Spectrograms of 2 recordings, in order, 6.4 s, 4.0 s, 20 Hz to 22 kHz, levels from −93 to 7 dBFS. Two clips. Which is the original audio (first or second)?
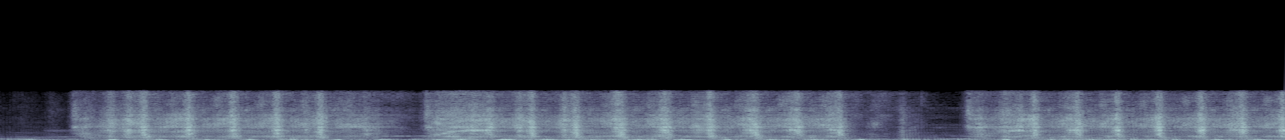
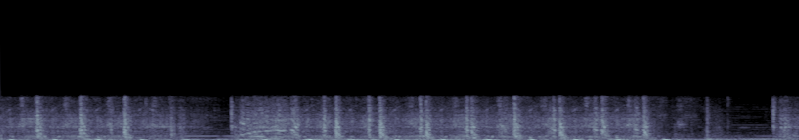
second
